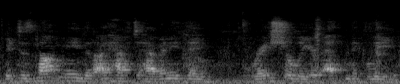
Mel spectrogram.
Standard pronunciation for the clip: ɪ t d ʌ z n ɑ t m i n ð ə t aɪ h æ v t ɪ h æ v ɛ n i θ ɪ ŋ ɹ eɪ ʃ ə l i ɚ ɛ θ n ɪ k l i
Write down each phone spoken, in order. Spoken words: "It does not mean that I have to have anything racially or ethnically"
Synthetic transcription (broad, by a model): ɪ t d ʌ z n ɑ t m i n ð ə t aɪ h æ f t ɪ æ v ɛ n i θ ɪ ŋ ɹ eɪ ʃ l i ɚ ɛ θ n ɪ k l i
